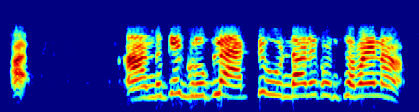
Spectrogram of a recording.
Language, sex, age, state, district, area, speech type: Telugu, female, 18-30, Telangana, Nirmal, rural, conversation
